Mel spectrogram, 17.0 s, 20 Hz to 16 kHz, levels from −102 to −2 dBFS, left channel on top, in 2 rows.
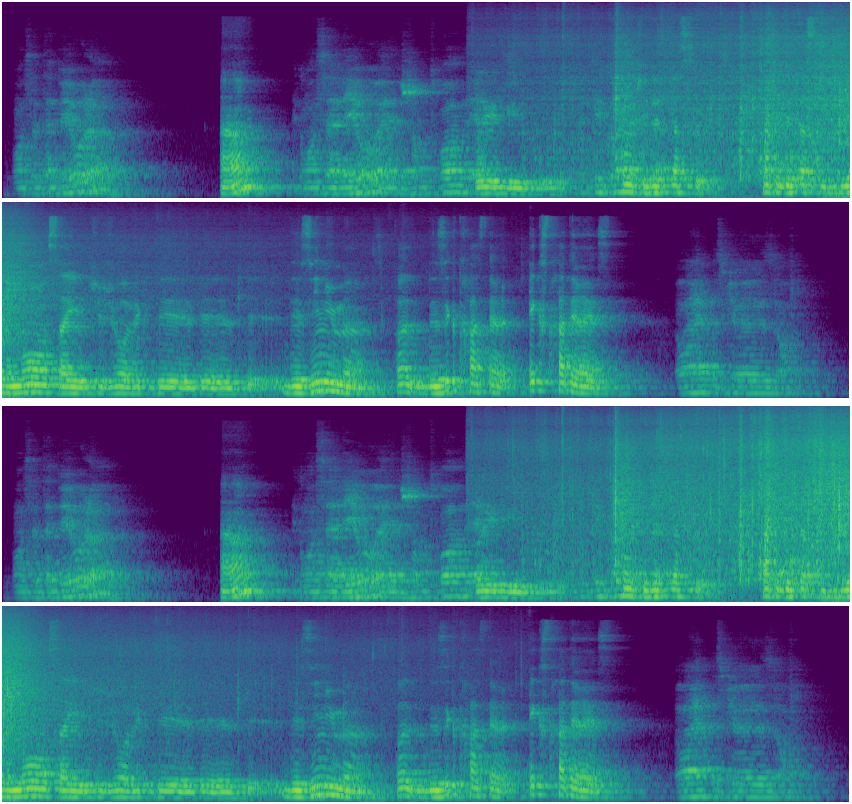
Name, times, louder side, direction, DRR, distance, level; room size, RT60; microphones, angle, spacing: voice 1, 0.1-1.1 3.0-4.9 5.7-6.6 7.6-8.1 15.2-16.4, right 1 dB, 35° right, -5 dB, 3.6 m, -34 dB
voice 2, 2.2-2.6 4.7-5.6 6.2-7.2 7.6-14.5, left 1 dB, 20° left, 4 dB, 0.7 m, -26 dB
sound 1, 4.6-10.4 10.8-11.1 11.4-11.5 11.9-12.2, right 6 dB, 85° right, 0.6 m, -32 dB
9.9 x 9.6 x 2.8 m, 0.98 s
head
